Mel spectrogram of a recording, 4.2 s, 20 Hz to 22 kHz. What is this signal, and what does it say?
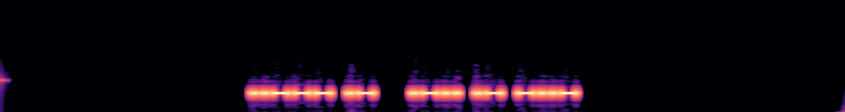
Morse code, heard as a keyed tone, about 44 wpm, 700 Hz. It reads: 2A LAX
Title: Field Day Exchanges - 45wpm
